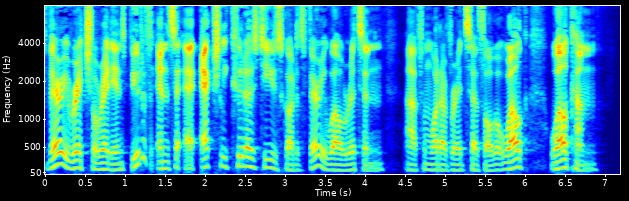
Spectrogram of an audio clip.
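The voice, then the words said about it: School teacher accent. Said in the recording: “It's your accent. ... it's well the accent. ... Like a school teacher accent.”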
